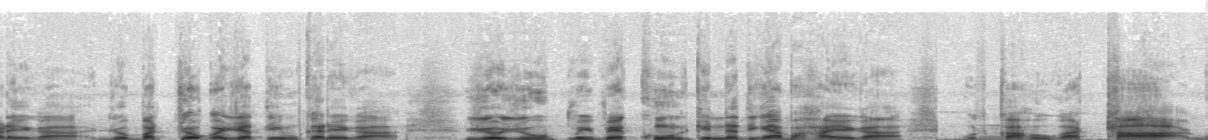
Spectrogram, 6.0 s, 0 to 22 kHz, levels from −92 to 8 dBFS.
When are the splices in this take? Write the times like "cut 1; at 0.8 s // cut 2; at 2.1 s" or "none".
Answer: cut 1; at 4.7 s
